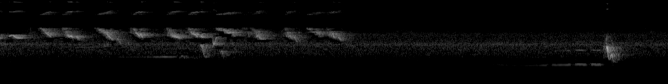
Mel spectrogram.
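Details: Japanese bush warbler recorded on foot on the Uguisu Road at the foot of Mount Yakushi, Kuka, Suo-Oshima, Japan, with an Olympus Voice-Trek V-82; about ten sharp, downslurred chirping notes in quick succession over three seconds, then quiet and one rising note.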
